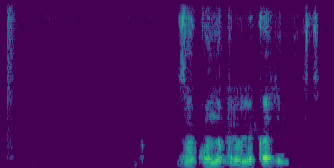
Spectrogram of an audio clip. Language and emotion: Russian, neutral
